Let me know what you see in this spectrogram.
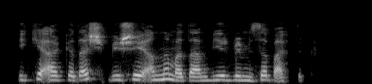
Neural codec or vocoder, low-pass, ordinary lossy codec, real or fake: none; 7.2 kHz; AAC, 48 kbps; real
